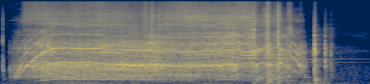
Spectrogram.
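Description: A Milwaukee rear handle circular saw spins up with a rising whine, holds a loud steady howl while cutting through wood, then winds down with a few clunks and rattles at the end, with no talking.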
